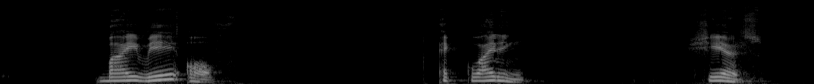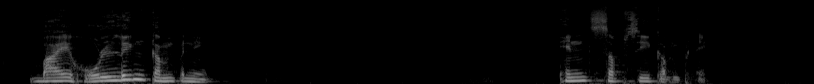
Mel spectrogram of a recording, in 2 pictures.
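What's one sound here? A man speaks calmly and slowly into a close microphone, in short phrases with pauses.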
